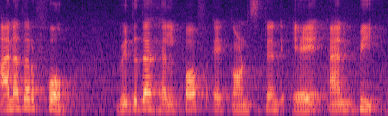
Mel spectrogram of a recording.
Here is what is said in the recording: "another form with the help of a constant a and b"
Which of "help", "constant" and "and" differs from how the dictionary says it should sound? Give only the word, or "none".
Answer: none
